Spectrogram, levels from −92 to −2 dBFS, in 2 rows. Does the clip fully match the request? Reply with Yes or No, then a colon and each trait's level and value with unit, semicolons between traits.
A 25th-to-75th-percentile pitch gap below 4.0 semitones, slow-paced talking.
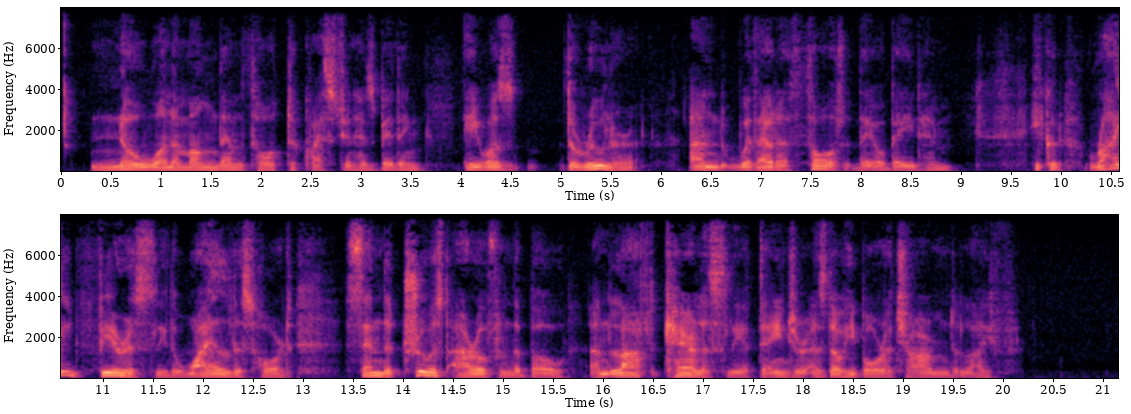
No: average, 4.3 semitones; slow, 130 wpm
